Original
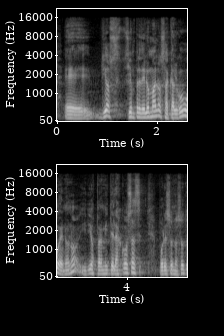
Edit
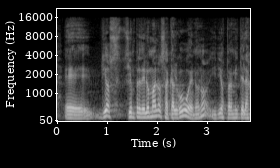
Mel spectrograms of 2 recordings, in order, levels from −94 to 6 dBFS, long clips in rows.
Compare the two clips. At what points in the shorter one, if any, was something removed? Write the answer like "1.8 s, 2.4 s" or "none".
none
